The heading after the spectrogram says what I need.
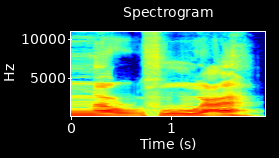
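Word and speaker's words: مرفوعة: Здесь ра твердая. Марфу нет. Марфу'ах. Марфу. Удлинение в размере двух огласовок. После айна у нас при остановке получается звук ха. Так как танвин и та марбута переходит в звук ха, и танвин аннулируется.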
